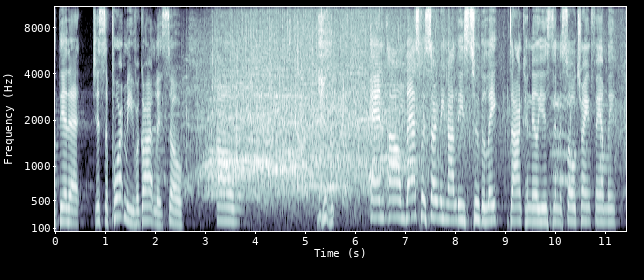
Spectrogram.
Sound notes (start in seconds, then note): 3.7 cheers and applause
